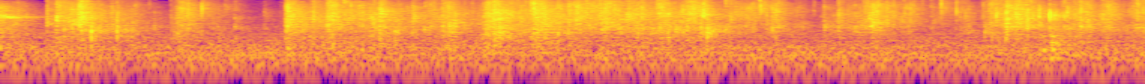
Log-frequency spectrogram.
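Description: Slippery plastic fruit-snack pouch crinkling and crackling as it is squeezed and pulled at by hand in a failed attempt to tear it open.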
